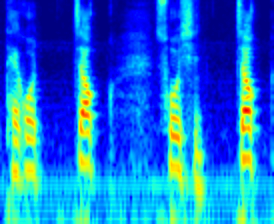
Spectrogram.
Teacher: 명사 고유어입니다. 그래서 사이시옷이 들어가고 발음은 된 소리가 나네요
